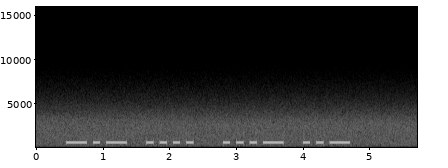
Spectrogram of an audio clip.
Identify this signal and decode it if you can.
Morse code (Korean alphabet), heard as a keyed tone, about 12 wpm, 620 Hz. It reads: 우리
